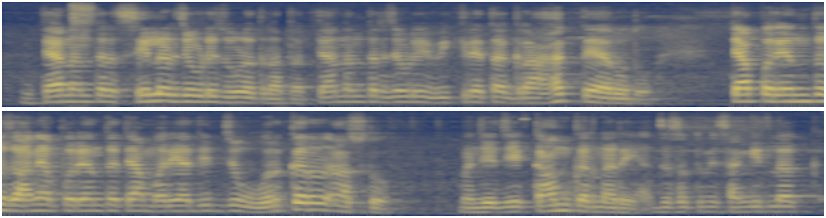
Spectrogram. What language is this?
Marathi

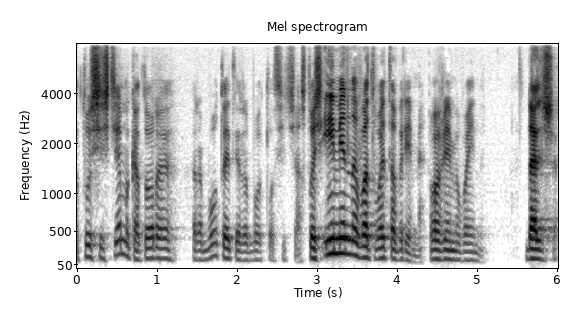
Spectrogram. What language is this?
Russian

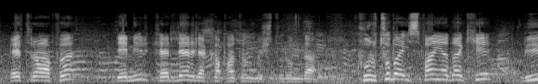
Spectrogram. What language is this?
Turkish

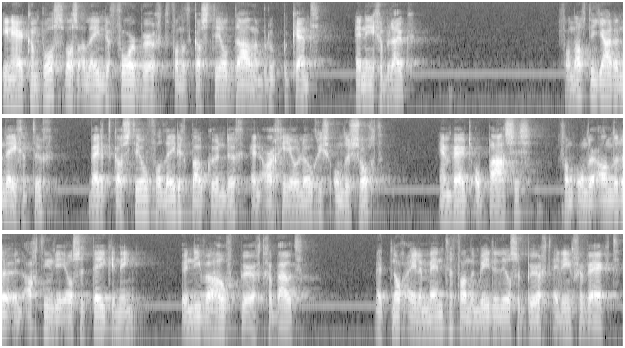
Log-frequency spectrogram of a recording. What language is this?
Dutch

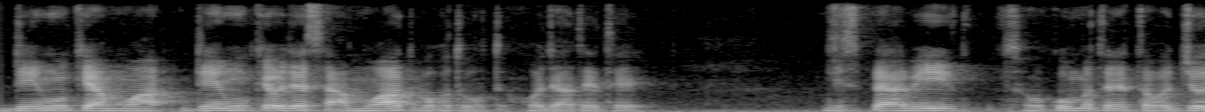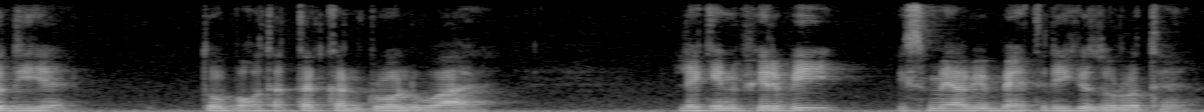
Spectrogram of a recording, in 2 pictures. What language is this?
Urdu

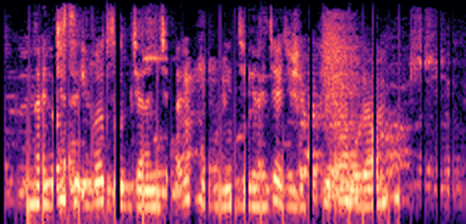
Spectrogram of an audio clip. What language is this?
Kinyarwanda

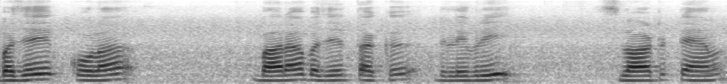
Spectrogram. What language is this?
Dogri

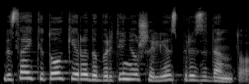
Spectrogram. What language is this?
Lithuanian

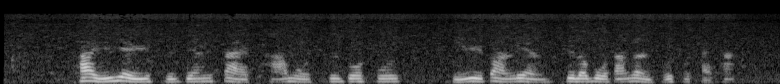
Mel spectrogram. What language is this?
Chinese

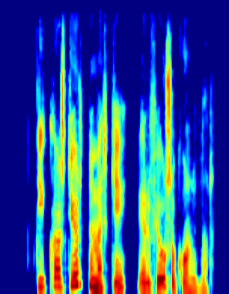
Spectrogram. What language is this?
Icelandic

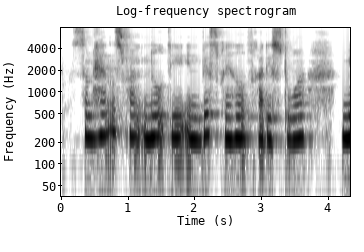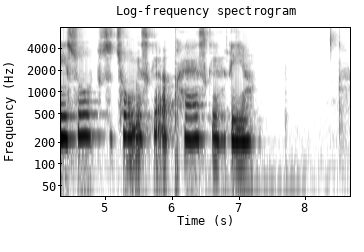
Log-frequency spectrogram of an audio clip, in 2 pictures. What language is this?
Danish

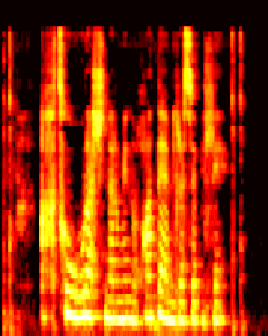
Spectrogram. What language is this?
Mongolian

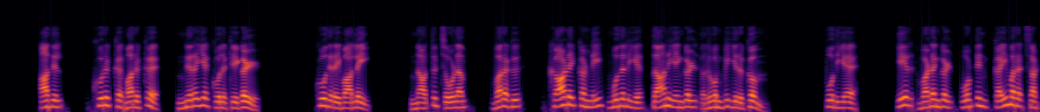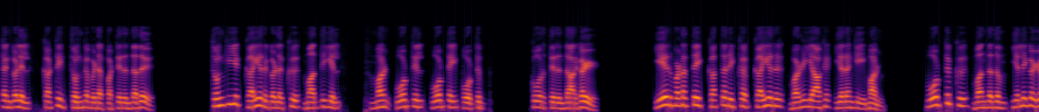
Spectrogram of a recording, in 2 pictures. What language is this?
Tamil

